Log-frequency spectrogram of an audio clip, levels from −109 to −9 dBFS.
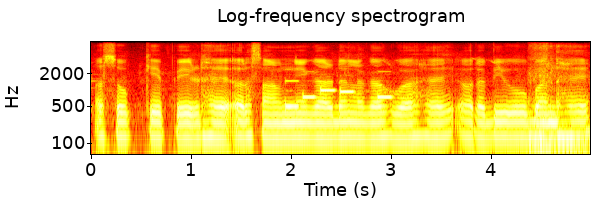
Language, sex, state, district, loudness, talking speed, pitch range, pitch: Hindi, male, Maharashtra, Gondia, -16 LUFS, 180 wpm, 120-125 Hz, 125 Hz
